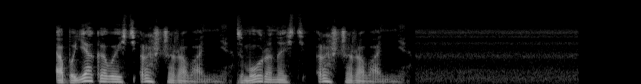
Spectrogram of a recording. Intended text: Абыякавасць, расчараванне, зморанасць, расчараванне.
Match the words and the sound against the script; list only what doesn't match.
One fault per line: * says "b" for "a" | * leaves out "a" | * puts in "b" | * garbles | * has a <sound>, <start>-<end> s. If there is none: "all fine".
all fine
